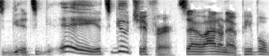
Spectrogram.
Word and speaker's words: Guccifer: It's got two C's. The Italian in me says it's Guccifer.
